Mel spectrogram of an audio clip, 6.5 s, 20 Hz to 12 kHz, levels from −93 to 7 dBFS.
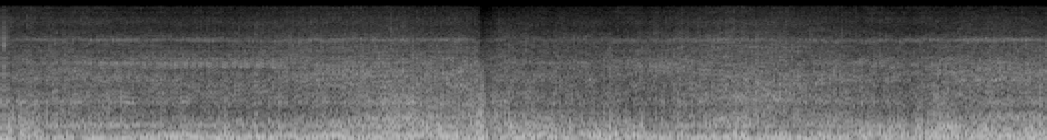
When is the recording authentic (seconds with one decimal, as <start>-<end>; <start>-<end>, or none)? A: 0.0-6.5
